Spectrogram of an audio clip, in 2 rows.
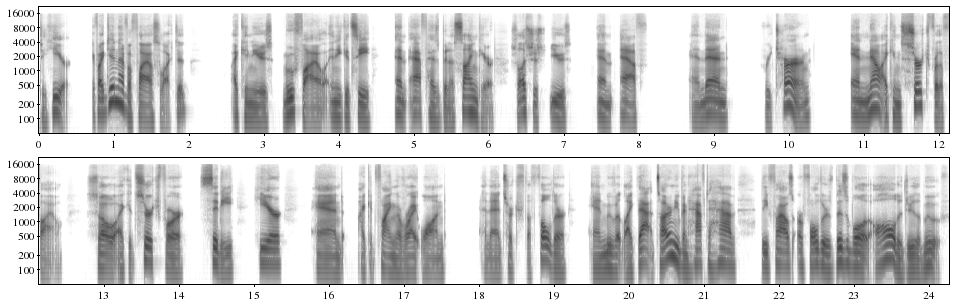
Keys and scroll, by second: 0.6-2.8 typing, 5.7 super+a, 5.8 super+BackSpace, 7.2 m, 7.5 f, 9.6 Return, 12.7-13.9 typing, 16.0 Down, 16.4 Up, 17.1 Return.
